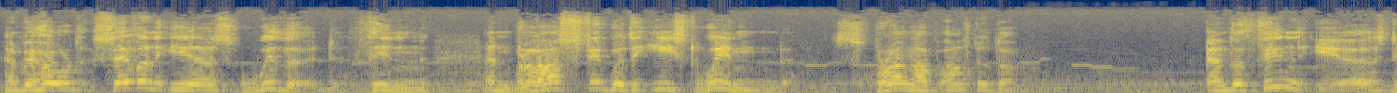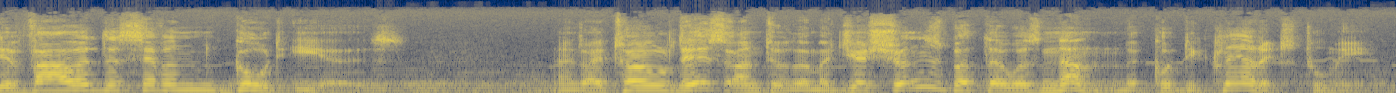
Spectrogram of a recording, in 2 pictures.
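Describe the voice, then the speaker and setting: A man's voice: sits high, wildly swooping pitch, measured pace, a bit bright, slight background noise, exaggerated voice, poor audio. An actor playing a troubled, imperious ancient Egyptian king in a dramatized scripture reading, formal and declamatory. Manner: formal, declamatory, archaic diction.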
